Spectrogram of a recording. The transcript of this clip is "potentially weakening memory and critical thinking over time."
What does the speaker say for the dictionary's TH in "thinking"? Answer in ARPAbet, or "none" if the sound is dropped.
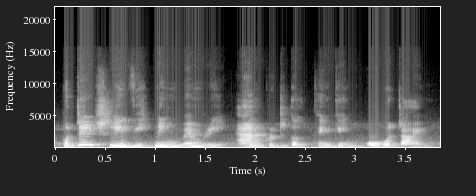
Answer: T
